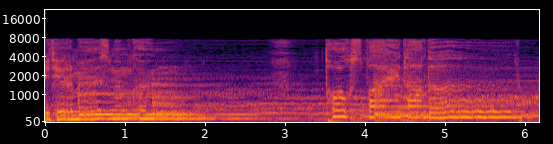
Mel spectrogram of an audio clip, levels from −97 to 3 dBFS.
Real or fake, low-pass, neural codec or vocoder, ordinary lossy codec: fake; none; codec, 16 kHz, 16 kbps, FreqCodec, larger model; none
